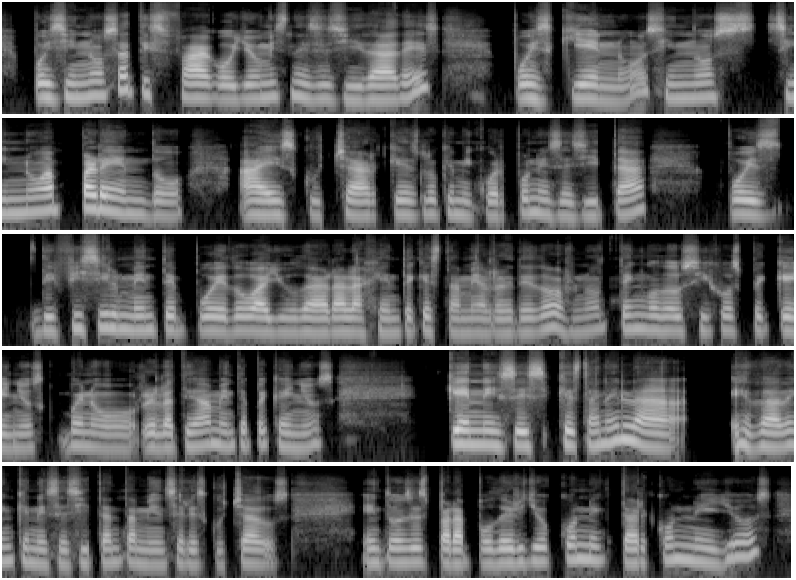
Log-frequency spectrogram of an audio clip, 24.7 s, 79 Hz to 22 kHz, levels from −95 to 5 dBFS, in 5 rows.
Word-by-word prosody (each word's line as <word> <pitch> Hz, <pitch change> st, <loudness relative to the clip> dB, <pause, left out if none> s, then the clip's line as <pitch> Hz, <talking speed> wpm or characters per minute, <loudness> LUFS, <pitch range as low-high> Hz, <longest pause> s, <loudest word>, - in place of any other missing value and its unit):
pues, 190 Hz, -1 st, +3 dB
si 190 Hz, -, +4 dB
no 205 Hz, +2 st, -3 dB
satisfago 190 Hz, -8 st, +4 dB
yo 175 Hz, +1 st, -3 dB
mis 195 Hz, +3 st, -2 dB
necesidades, 175 Hz, -, +1 dB, 0.5 s
pues, 180 Hz, -2 st, +2 dB
¿quién, 175 Hz, -3 st, +1 dB
no? 125 Hz, -5 st, -2 dB
Si 180 Hz, -, +1 dB
no 185 Hz, +2 st, -5 dB
si 190 Hz, 0 st, +5 dB
no 200 Hz, +3 st, -3 dB
aprendo 190 Hz, -8 st, +3 dB, 0.3 s
a 180 Hz, -1 st, +5 dB
escuchar 170 Hz, -1 st, +1 dB
qué 180 Hz, -, -4 dB
es 175 Hz, +1 st, -8 dB
lo 185 Hz, -, -7 dB
que 185 Hz, -, -10 dB
mi 170 Hz, -2 st, -7 dB
cuerpo 170 Hz, +3 st, -7 dB
necesita, 175 Hz, +1 st, -1 dB, 0.5 s
pues 180 Hz, +2 st, 0 dB, 0.3 s
difícilmente 185 Hz, +1 st, -1 dB
puedo 175 Hz, +1 st, -1 dB
ayudar 165 Hz, 0 st, +1 dB
a 170 Hz, -, +4 dB
la 165 Hz, 0 st, +1 dB
gente 160 Hz, +1 st, -7 dB
que 180 Hz, -, -5 dB
está 165 Hz, -1 st, -3 dB
a -, -, -4 dB
mi 160 Hz, 0 st, -5 dB
alrededor, 165 Hz, +4 st, -5 dB
¿no? 170 Hz, +3 st, -11 dB
Tengo 190 Hz, -1 st, -4 dB
2 175 Hz, 0 st, +2 dB
hijos 175 Hz, 0 st, -4 dB
pequeños. 170 Hz, -2 st, -2 dB
Bueno, 175 Hz, -6 st, -5 dB
relativamente 180 Hz, +2 st, -2 dB
pequeños, 185 Hz, 0 st, -4 dB, 0.7 s
que 205 Hz, -1 st, +9 dB
necesi 190 Hz, -1 st, +6 dB
que -, -, -2 dB
están 185 Hz, 0 st, 0 dB
en 240 Hz, +4 st, 0 dB
la 175 Hz, -7 st, +4 dB, 0.3 s
edad 180 Hz, -2 st, +1 dB
en 195 Hz, 0 st, -5 dB
que 185 Hz, -, -6 dB
necesitan 170 Hz, +1 st, -2 dB
también 165 Hz, -3 st, -5 dB
ser 170 Hz, 0 st, 0 dB
escuchados. 165 Hz, +1 st, -2 dB, 0.5 s
Entonces, 180 Hz, +1 st, -2 dB
para 170 Hz, -1 st, +3 dB
poder 175 Hz, +1 st, -4 dB
yo 185 Hz, 0 st, -4 dB
conectar 200 Hz, -4 st, -3 dB
con 205 Hz, 0 st, -6 dB
ellos, 225 Hz, -, -5 dB
180 Hz, 155 wpm, -25 LUFS, 170-190 Hz, 0.7 s, que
